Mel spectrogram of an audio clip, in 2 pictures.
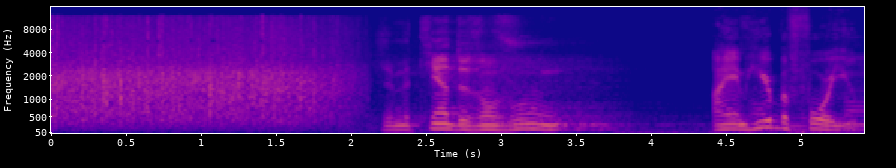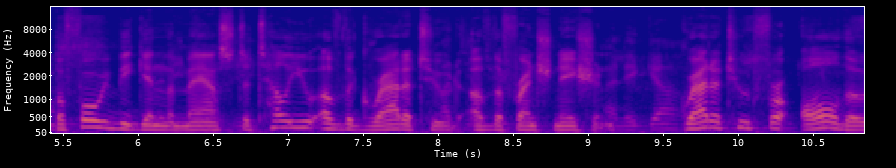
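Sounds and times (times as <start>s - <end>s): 
dignitaries and clergy applauding firefighters: 0.0s - 2.1s
speech: 2.2s - 3.6s, 4.4s - 10.8s
man speaking loudly: 2.2s - 3.7s, 4.4s - 10.8s.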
